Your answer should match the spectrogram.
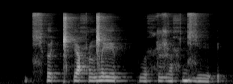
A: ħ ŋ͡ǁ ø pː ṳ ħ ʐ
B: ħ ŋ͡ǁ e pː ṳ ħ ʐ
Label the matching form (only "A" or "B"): B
